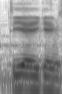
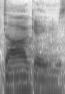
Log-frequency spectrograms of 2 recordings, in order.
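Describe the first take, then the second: First: DA is said as two separate letters. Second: DA is said as a single syllable. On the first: The speaker calls it right. "you have to say is D A" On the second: The speaker calls it wrong. "I thought it was Da Games"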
